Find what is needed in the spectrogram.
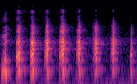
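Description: A woman laughing: a quick run of about ten short laughs, roughly five a second, fading toward the end.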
